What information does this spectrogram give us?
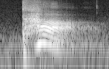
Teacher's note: the release is followed by an extra puff of air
